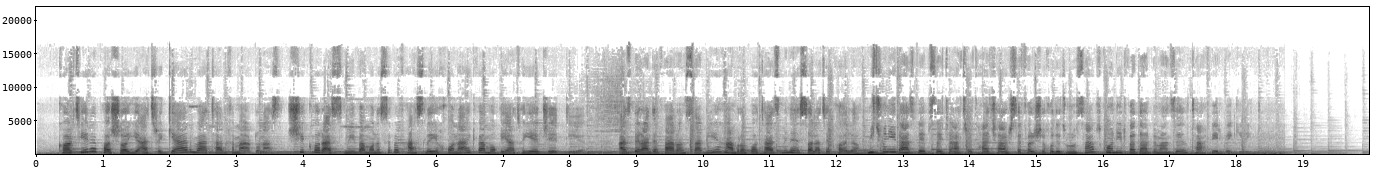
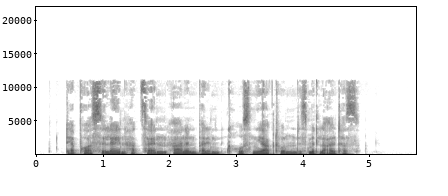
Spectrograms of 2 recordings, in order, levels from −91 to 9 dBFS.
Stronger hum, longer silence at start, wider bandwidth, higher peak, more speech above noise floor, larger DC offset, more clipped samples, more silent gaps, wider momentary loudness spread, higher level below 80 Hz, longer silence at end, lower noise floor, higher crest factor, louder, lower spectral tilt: neither; second, 0 s vs 0.45 s; first, 16.5 kHz vs 11.5 kHz; first, -4 dBFS vs -12 dBFS; second, 25 dB vs 54 dB; neither; neither; neither; about the same, 8 LU vs 7 LU; first, -40 dBFS vs -58 dBFS; second, 0 s vs 0.9 s; second, -46 dBFS vs -83 dBFS; about the same, 16 dB vs 18 dB; first, -21 LUFS vs -30 LUFS; about the same, -4.5 dB/octave vs -5.5 dB/octave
